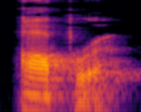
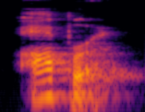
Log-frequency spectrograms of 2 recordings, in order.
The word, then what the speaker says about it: opera: like Opera three but it's not pronounced with three it's pronounced with two syllables Opera Opera they're singing opera I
